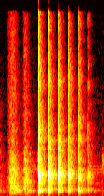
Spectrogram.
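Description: Makeup powder brush rubbing in a series of quick strokes, about five a second, as bronzer is swept on.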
